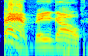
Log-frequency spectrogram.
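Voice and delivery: loud, punchy "Bam" like plating with a flourish; mock showy flourish. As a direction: call it out like a show-off cook, playfully. Mimes tossing garnish on a plate.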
